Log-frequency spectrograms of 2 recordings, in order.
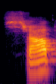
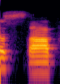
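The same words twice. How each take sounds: First: श्राप with an r after the first sound; wrong form. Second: शाप with no r sound; corrected form. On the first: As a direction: say श्राप with the र cluster. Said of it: "श्राप नहीं होता". (श्राप, र जोड़कर) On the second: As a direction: say शाप, dropping the र. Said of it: "साप होता है". (शाप, बिना र के) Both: Shown as a demonstration.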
